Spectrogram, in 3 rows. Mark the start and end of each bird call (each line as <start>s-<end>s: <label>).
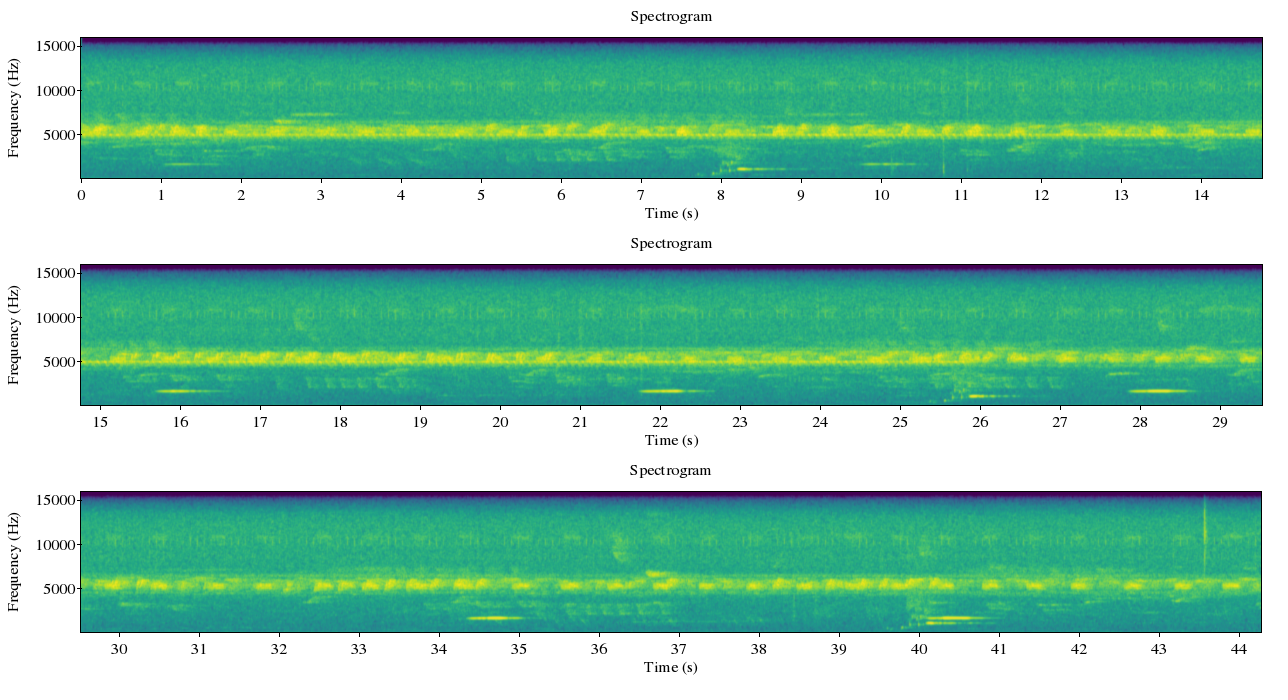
0.0s-4.7s: Blue-gray Saltator (Saltator coerulescens)
0.0s-7.8s: unidentified bird
0.0s-44.3s: Piratic Flycatcher (Legatus leucophaius)
0.2s-2.0s: Black-throated Antbird (Myrmophylax atrothorax)
5.2s-7.2s: White-winged Becard (Pachyramphus polychopterus)
7.5s-9.3s: Russet-backed Oropendola (Psarocolius angustifrons)
9.1s-21.2s: Undulated Tinamou (Crypturellus undulatus)
12.4s-14.4s: Black-throated Antbird (Myrmophylax atrothorax)
15.2s-16.8s: unidentified bird
17.1s-19.1s: White-winged Becard (Pachyramphus polychopterus)
17.7s-20.3s: Blue-gray Saltator (Saltator coerulescens)
19.9s-21.8s: Black-billed Thrush (Turdus ignobilis)
22.1s-23.5s: Black-throated Antbird (Myrmophylax atrothorax)
24.6s-26.9s: Undulated Tinamou (Crypturellus undulatus)
25.0s-26.9s: Russet-backed Oropendola (Psarocolius angustifrons)
25.1s-27.1s: White-winged Becard (Pachyramphus polychopterus)
29.2s-31.1s: Black-billed Thrush (Turdus ignobilis)
30.7s-32.3s: Plumbeous Pigeon (Patagioenas plumbea)
33.8s-38.7s: Thrush-like Wren (Campylorhynchus turdinus)
35.0s-37.1s: White-winged Becard (Pachyramphus polychopterus)
36.2s-38.5s: Undulated Tinamou (Crypturellus undulatus)
38.4s-44.3s: Black-billed Thrush (Turdus ignobilis)
41.9s-44.3s: Black-throated Antbird (Myrmophylax atrothorax)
